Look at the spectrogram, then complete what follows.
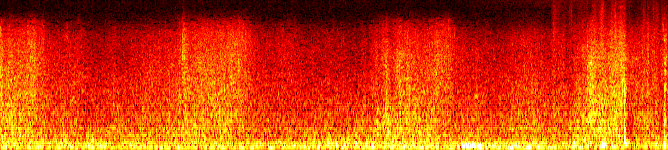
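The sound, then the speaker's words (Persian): Steady roar of sea waves and gusting wind on the East Sea, with surges of surf rising and falling every few seconds and no voices, loud and continuous throughout. “دریای شرقی، زمان حال.”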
